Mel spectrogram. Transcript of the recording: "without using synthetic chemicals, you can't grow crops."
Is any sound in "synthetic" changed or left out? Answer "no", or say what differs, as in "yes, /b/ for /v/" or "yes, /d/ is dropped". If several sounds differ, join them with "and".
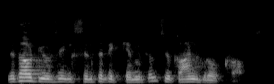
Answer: yes, /t/ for /θ/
